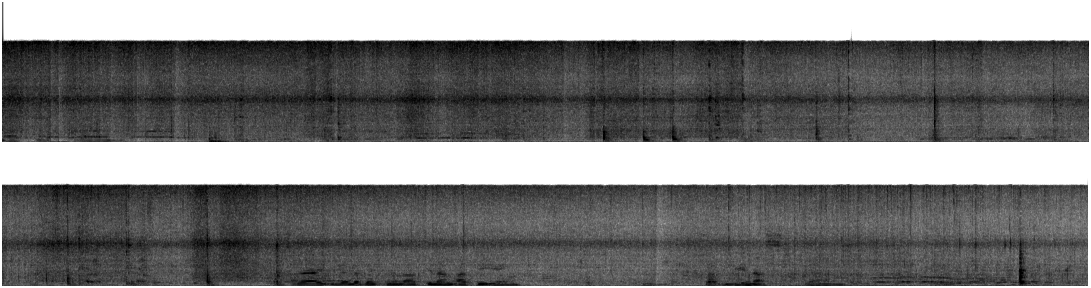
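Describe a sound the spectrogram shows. Vegetables sizzle as they fry in a wok.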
